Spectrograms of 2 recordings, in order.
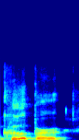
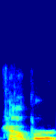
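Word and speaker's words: Cowper: the slave trade and cooper uh calper cooper they pronounce it different ways um he uh he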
